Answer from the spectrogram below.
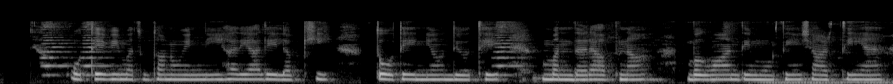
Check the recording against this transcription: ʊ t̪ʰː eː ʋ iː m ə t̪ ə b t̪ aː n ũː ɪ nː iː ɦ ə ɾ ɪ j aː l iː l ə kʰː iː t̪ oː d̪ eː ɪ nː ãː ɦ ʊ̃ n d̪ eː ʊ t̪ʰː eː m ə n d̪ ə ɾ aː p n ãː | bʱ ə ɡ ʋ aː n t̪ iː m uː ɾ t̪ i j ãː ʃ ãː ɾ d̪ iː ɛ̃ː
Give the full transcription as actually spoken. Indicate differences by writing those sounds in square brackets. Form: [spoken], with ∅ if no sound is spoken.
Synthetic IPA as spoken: ʊ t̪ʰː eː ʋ iː m ə t̪ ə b t̪ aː n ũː ɪ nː iː ɦ ə ɾ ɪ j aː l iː l ə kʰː iː t̪ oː [t̪] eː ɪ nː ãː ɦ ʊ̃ n d̪ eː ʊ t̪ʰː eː m ə n d̪ ə ɾ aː p n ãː | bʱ ə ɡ ʋ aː n [d̪] iː m uː ɾ t̪ i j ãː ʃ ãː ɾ [t̪] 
